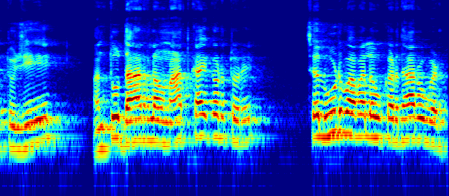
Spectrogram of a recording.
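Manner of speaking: high, insistent calling to her brother; calling through the door. A narrator's reading. Sister calls her brother to open the door, high calling. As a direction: call out urgently through a closed door. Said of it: "Chandani त्याला झडपेतून आवाज दिला".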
